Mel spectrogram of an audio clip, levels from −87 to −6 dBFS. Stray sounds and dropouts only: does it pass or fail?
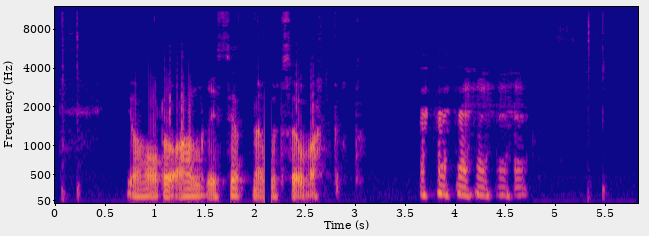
fail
